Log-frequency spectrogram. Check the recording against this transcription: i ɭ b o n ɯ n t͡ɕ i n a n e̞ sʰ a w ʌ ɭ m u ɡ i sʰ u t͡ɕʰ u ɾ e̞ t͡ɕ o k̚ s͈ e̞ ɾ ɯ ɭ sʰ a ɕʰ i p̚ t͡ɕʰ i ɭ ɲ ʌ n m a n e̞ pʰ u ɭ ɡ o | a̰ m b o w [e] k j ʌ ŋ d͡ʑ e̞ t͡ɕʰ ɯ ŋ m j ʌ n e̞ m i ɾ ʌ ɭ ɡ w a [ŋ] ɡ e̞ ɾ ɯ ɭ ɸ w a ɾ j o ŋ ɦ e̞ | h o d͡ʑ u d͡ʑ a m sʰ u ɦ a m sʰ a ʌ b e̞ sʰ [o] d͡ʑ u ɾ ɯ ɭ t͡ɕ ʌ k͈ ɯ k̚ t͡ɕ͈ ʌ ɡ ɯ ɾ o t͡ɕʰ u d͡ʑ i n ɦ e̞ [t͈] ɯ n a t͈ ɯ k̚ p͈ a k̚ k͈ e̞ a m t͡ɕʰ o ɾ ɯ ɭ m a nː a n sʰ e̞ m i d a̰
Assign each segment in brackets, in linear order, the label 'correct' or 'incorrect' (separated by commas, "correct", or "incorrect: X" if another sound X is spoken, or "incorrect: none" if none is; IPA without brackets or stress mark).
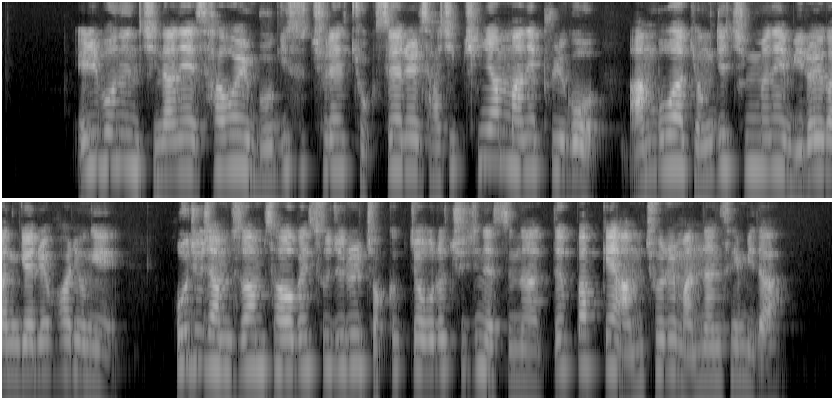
incorrect: a, incorrect: n, incorrect: u, incorrect: s͈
